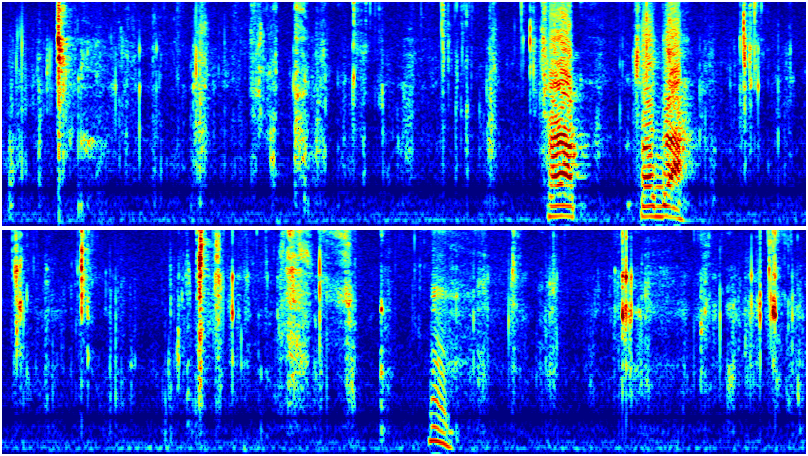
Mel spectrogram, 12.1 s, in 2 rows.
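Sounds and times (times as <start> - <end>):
wet chewing and lip smacking: 0.0 - 12.0
person humming: 9.2 - 9.6.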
